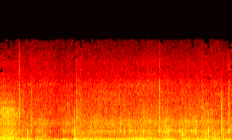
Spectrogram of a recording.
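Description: Mountain bike rolling fast down dirt singletrack: a steady rumble of knobby tyres on the dirt, with a few short knocks and rattles from the bike over bumps.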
